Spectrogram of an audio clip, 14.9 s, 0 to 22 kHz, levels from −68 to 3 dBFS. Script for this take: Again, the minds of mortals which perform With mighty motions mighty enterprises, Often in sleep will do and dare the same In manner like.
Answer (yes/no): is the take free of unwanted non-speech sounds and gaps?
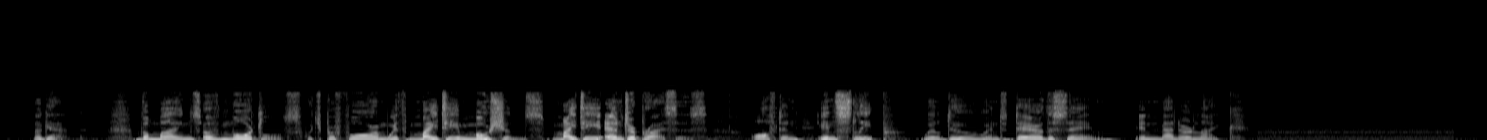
yes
